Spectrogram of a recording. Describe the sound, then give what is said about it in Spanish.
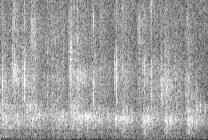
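An audience at a morning church service applauding the Lord, steady dense clapping that keeps a constant level for a few seconds, with no one speaking over it. “Así que nos preparamos y dale un aplauso al Señor.”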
